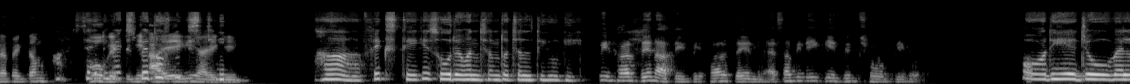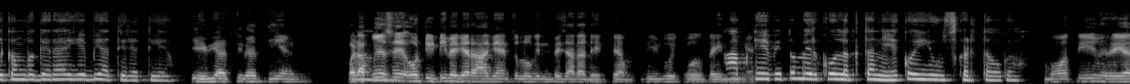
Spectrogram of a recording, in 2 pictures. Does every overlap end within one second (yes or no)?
no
